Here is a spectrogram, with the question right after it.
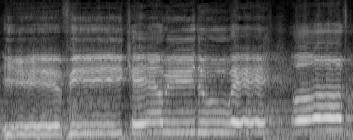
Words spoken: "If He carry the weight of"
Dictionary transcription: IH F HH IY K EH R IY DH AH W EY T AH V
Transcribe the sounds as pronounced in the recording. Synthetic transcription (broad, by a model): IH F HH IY K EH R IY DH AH W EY AH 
